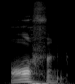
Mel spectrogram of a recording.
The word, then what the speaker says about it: Ofen: Orphan and often. Because this is a single F, this or, the vowel before it, becomes long. Orphan.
